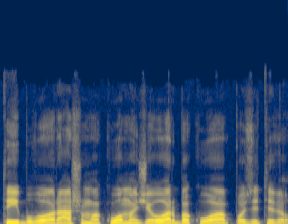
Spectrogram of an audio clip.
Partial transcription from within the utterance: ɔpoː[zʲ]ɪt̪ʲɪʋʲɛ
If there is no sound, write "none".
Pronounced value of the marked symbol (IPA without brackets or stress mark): zʲ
